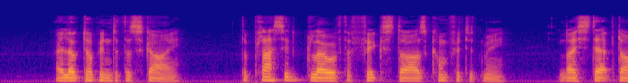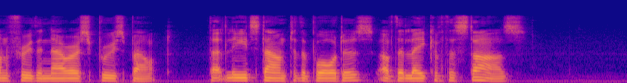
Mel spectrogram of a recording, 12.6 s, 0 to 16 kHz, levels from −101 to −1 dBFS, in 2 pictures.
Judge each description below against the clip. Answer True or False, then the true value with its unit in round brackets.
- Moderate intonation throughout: False (2.0 semitones)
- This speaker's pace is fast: False (170 wpm)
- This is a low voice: True (115 Hz)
